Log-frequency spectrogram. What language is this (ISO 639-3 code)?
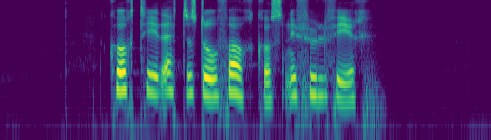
nor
